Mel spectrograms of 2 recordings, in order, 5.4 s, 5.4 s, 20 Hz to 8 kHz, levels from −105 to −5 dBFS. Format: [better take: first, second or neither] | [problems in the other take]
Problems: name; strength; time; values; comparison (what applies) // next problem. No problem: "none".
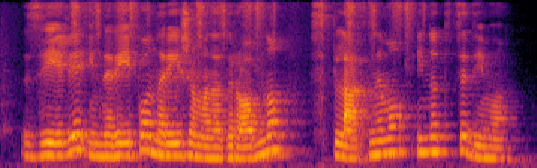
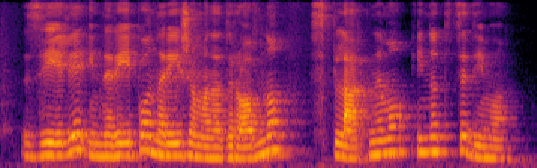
second | background sound (Rattle (instrument)); 16 dB below the speech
